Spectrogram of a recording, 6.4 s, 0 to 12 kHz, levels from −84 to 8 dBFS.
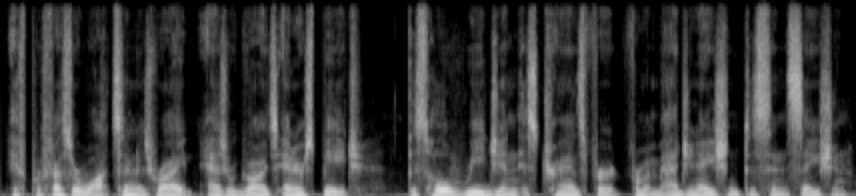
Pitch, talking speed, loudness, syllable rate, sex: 125 Hz, 170 wpm, -18 LUFS, 5.6 syllables/s, male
